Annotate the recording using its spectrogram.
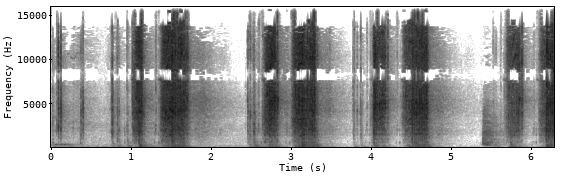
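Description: Cordless impact driver run in short bursts, mostly in pairs about every second and a half, running the nuts down on a lever hoist's gear case cover.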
